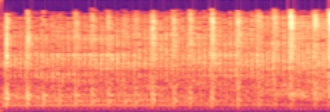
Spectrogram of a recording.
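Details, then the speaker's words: Two-stroke engine at idle after being cleared of oil-logging, smoking very little: crisp, quick, regular ringing ticks over a steady idle. This is the ordinary two-stroke ting of a healthy engine. "Especially right here. You hear that ting. That wonderful two-stroke tinging sound."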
